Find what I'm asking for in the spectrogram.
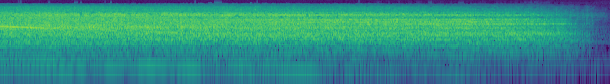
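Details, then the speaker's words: Wood planer after repair, chains temporarily set up: steady, even motor whine and smooth cutter hum with no knocking or clatter, then clean spin-down; running normally. "Alrighty then. Looks good from out here. Let me look under there again, make sure everything's turning right."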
